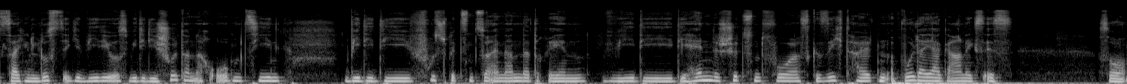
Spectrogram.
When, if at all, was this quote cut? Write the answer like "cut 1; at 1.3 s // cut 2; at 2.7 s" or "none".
none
